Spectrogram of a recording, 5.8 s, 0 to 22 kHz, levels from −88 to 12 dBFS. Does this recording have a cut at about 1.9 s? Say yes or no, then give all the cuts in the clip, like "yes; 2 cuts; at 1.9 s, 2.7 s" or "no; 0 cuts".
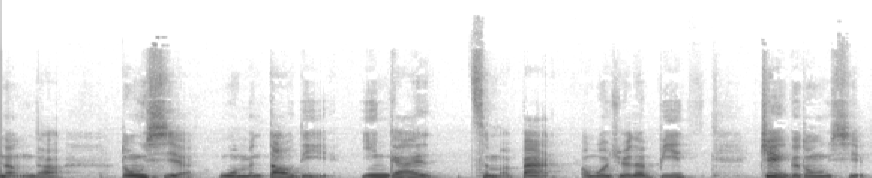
no; 1 cut; at 3.9 s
